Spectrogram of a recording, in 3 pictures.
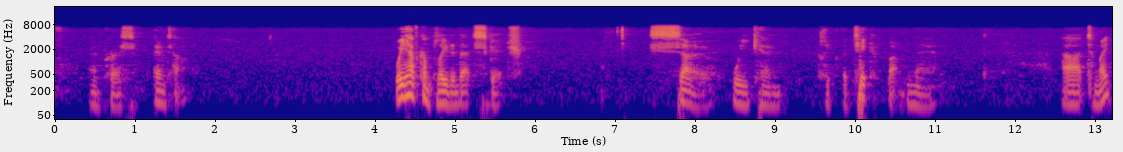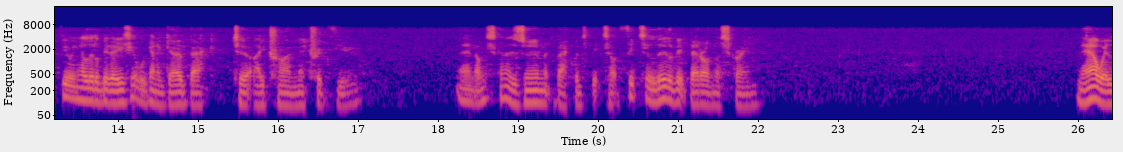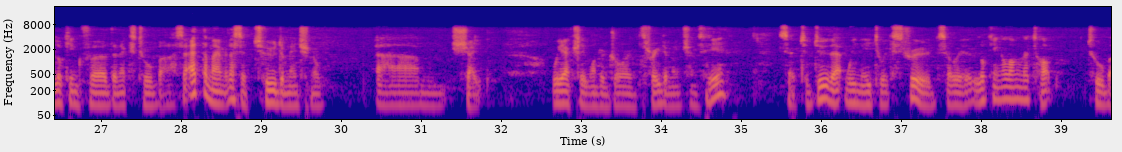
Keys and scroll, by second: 1.3 Return.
